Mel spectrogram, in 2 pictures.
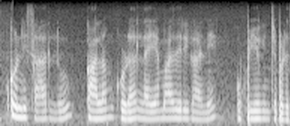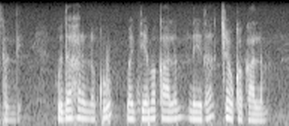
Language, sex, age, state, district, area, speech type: Telugu, female, 18-30, Andhra Pradesh, East Godavari, rural, read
